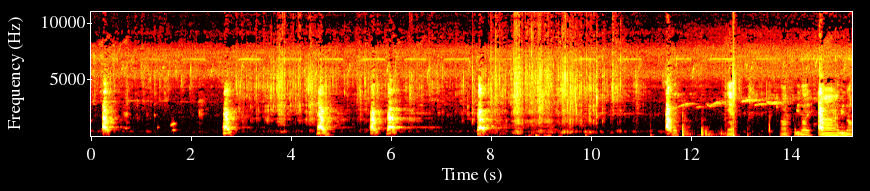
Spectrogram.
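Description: Mongrel dogs giving short, sharp single barks, about eight of them spaced unevenly, as they are hand-fed.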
